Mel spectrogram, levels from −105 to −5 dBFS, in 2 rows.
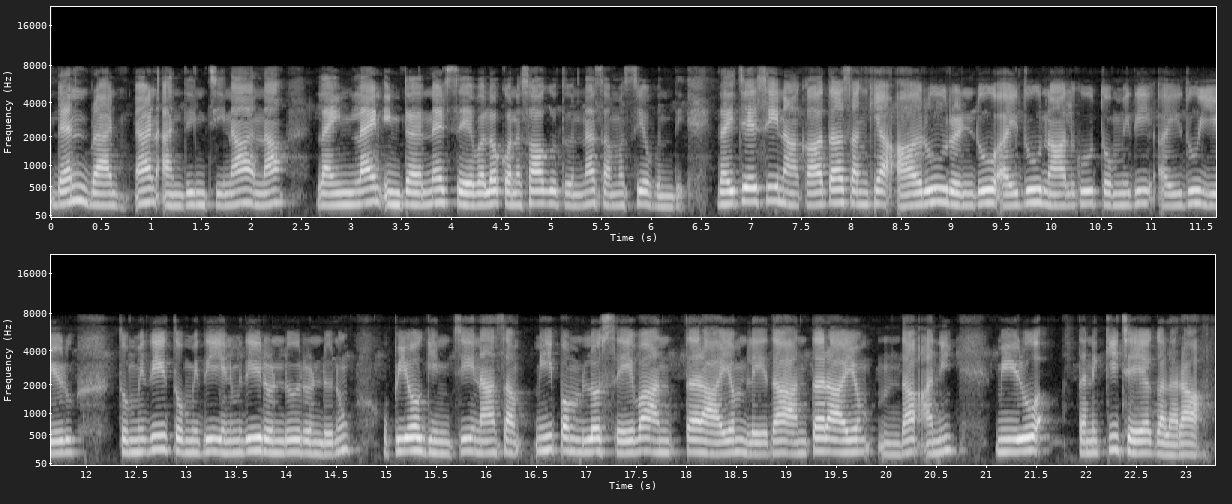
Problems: none marked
